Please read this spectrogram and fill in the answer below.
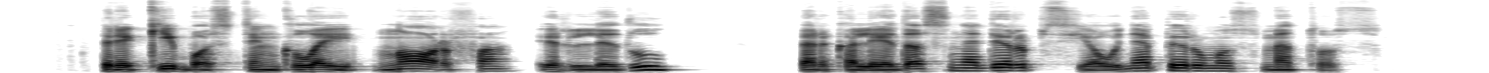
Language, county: Lithuanian, Klaipėda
